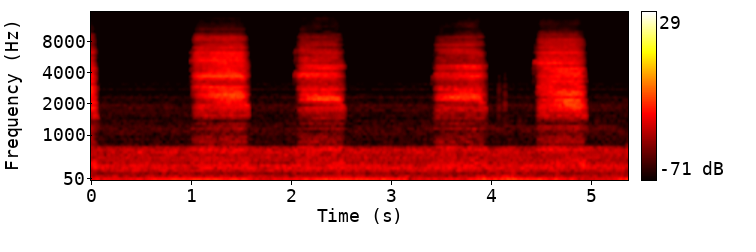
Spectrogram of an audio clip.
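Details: Barn owl chicks at a nest with too little food: four loud wheezing screeches with uneven spacing, a faint click between the third and fourth, constant low background hum.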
